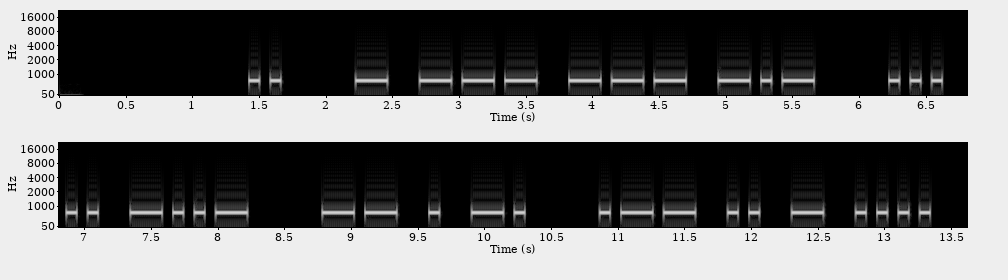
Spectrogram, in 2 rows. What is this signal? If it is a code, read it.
Morse code, heard as a keyed tone, about 15 wpm, 700 Hz. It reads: I TOOK SIX MEN WITH
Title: Sentences from Top 1000 Words - Review Part 2 - 15wpm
